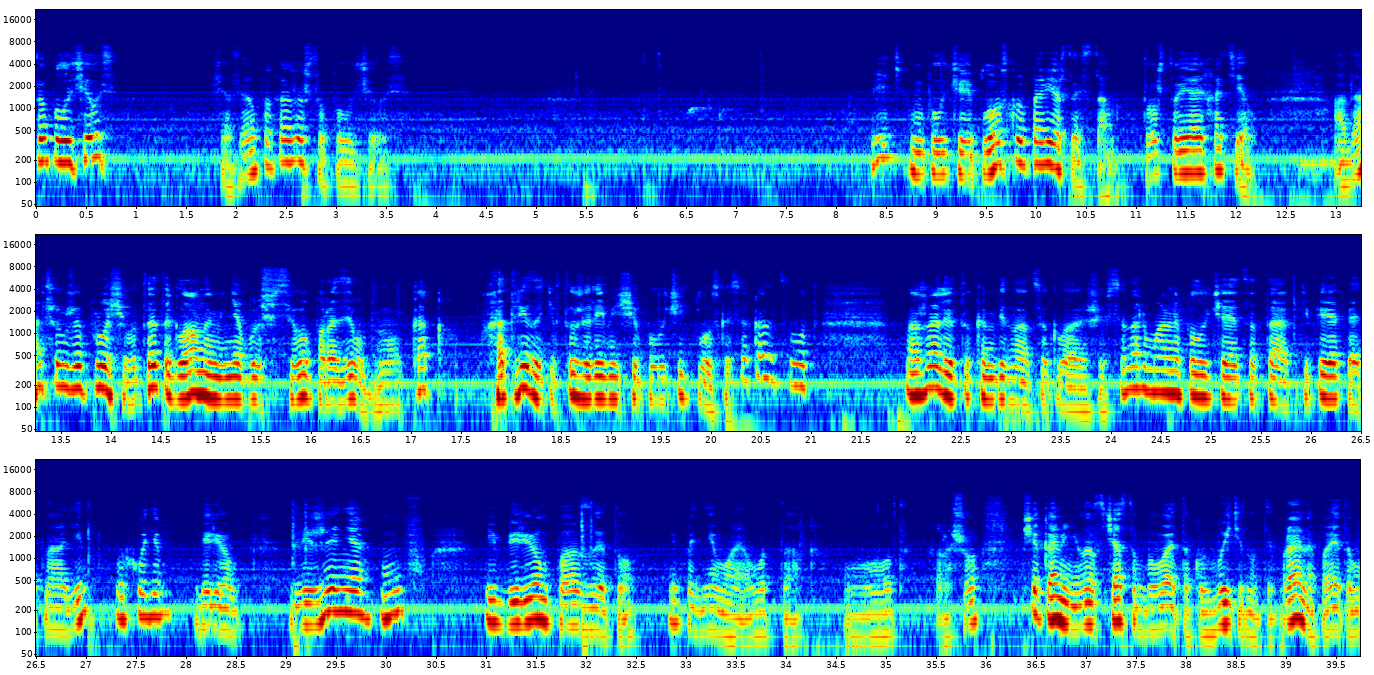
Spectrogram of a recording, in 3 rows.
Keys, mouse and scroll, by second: 7.2-10.2 middle drag, 27.0 KP_1, 29.0 g.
